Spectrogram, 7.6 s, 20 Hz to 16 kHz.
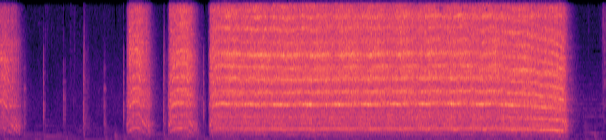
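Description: Black+Decker 4V MAX cordless screwdriver (BDCS50C) driving a screw into wood. It gives a couple of short bursts, then runs steadily for about four and a half seconds, its whine dropping slightly in pitch just before it stops as the screw seats.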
